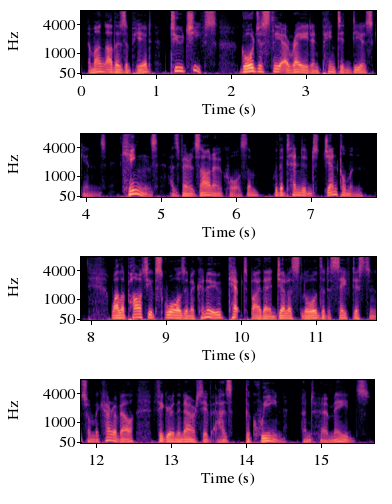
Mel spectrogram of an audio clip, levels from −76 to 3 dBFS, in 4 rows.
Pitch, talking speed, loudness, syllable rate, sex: 100 Hz, 185 wpm, -21 LUFS, 5.9 syllables/s, male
